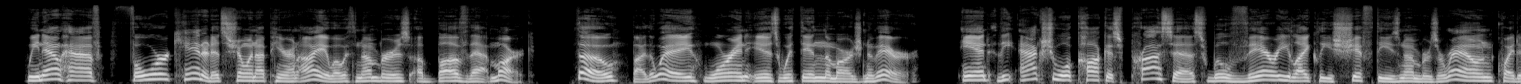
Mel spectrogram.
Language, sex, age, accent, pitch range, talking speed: English, male, 30-49, American, 145-205 Hz, 155 wpm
